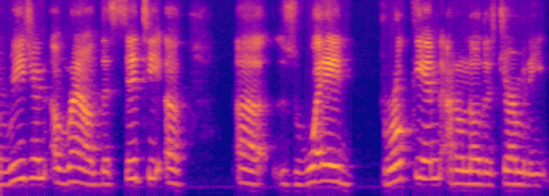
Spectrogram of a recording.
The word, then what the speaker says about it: Zweibrücken: The founder under the French umbrella, they were largely recruited from Zweibrücken, Germany.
